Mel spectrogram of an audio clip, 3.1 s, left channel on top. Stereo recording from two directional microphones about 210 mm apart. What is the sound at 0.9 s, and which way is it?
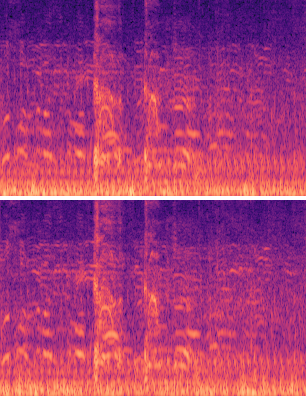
Vehicle, 15° left (ahead or behind).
